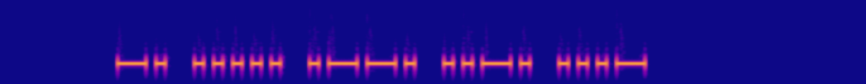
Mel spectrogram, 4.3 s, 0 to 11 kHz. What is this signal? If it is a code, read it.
Morse code, heard as a keyed tone, about 25 wpm, 700 Hz. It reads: N5PFV
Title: USA Call Signs - 5 Characters - 2x Character Spacing - 25wpm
